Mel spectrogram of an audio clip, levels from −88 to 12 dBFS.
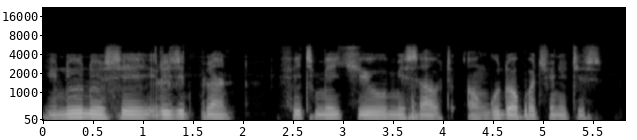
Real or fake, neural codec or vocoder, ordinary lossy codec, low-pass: real; none; none; 5.4 kHz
